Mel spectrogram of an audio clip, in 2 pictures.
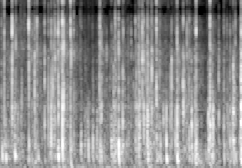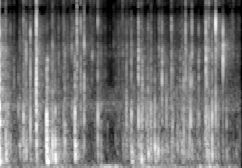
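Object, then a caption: Plastic bag of dry egg noodles. A plastic bag full of dry egg noodles is held upright while fingers and long nails squeeze and crunch the bag and the noodles inside. The result is a dense, continuous run of bright plastic crinkles and brittle crunching snaps, with a brief quieter dip near the end.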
